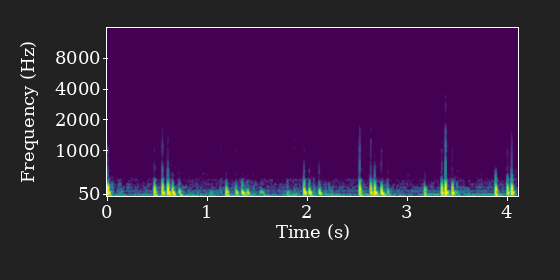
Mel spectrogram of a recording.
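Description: One hand reaches over a round pressed-cork board and scratches and taps its back with fingernails close to the microphone. The result is an irregular run of short, dull, low thumps with soft scratching between them, with almost nothing bright in the sound.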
